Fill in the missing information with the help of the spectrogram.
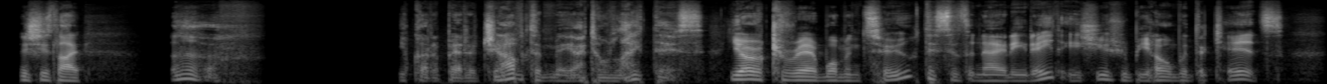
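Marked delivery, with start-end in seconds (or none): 1.2-8.6 mock snide, catty tone, lower and quieter. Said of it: "But they're so bitchy to each other".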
